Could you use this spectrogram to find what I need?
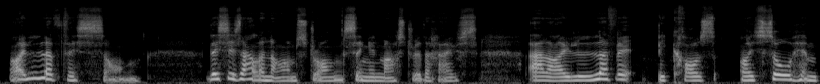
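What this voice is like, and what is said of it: Strong rural regional English accent. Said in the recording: “the accent has been a very double-edged sword for me... Swede basher, carrot cruncher and village idiot, really, if you've got an accent like mine... the accent I was born with”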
